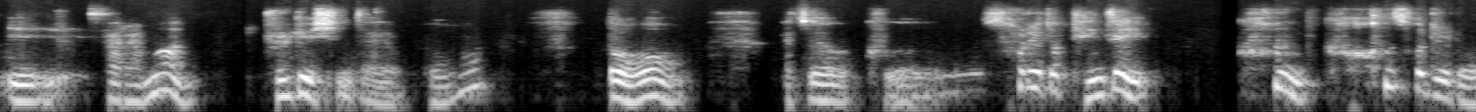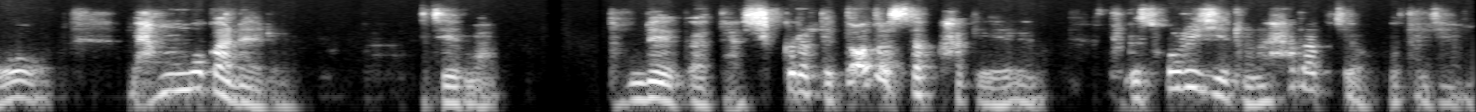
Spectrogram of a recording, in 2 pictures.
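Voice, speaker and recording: A woman's voice: on the low side, very animated, unhurried, vocal fry, a little mellow, breathy edge, poor audio. A middle-aged woman, a pastor's wife, giving an earnest, confessional testimony at a chapel service. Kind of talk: testimony sermon.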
